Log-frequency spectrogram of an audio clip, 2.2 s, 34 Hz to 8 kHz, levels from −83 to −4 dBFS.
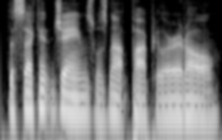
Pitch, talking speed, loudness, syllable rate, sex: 90 Hz, 215 wpm, -19 LUFS, 5.9 syllables/s, male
